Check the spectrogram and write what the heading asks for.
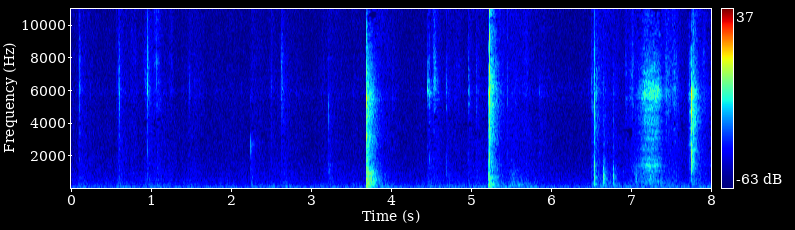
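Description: A small plastic acrylic paint bottle handled while paint is squeezed out onto plastic wrap: scattered light taps and three sharp clicks, with a short rustle shortly before the last click.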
